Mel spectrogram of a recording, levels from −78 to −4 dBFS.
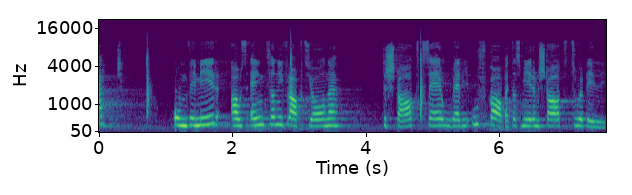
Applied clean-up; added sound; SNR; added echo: none; Clapping; 17 dB; none.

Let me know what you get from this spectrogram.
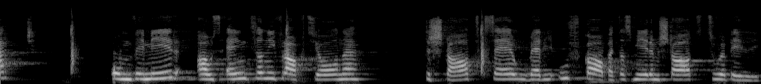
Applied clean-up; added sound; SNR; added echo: classical method log-MMSE.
